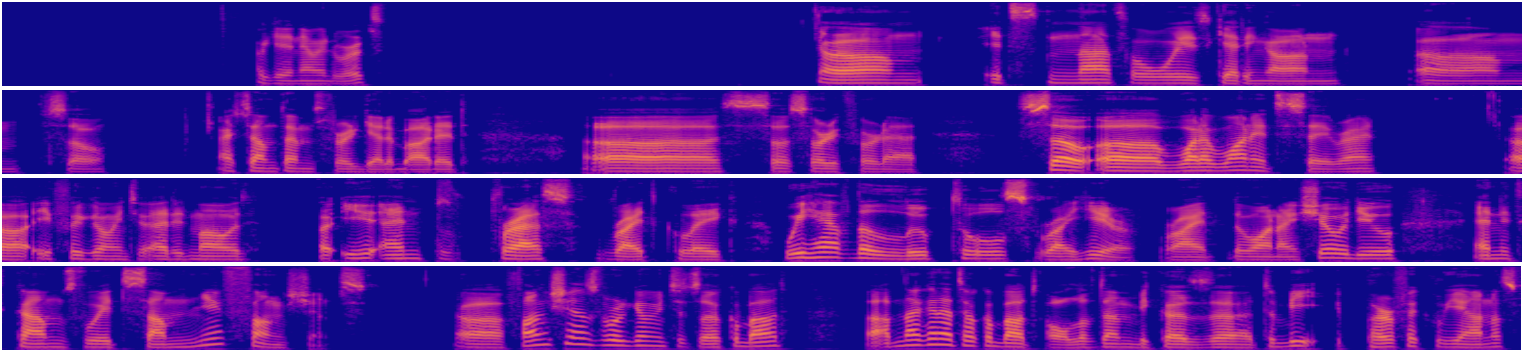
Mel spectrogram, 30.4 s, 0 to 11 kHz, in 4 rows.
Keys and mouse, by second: 0.0 s, 0.1 a, 1.3 Tab, 2.5 ctrl+z, 2.7 ctrl+z, 3.3 click, 15.9 Tab, 17.7-24.1 drag, 25.0-30.3 drag.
